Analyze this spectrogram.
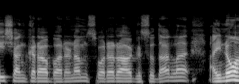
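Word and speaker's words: Shankarabharanam: We did a raga reel, which a lot of people enjoyed because in that purposely Shankara Bharnam. But that's how I used to speak as a child, Bhairavi.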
